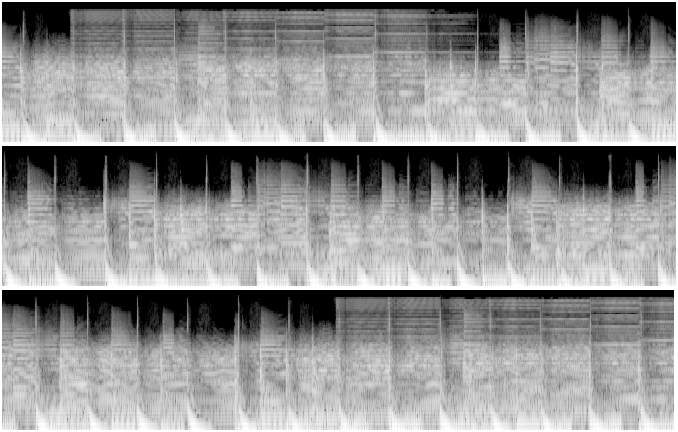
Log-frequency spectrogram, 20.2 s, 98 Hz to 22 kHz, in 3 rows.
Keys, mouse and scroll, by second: 0.3-1.4 middle drag, 1.4 KP_1, 2.0-3.3 scroll down 1, 3.3 click, 4.9-8.0 drag, 8.3 KP_7, 9.1 s, 15.1 KP_3, 16.0 scroll up 2, 16.8 s.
